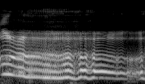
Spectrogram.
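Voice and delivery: tearful groaning.

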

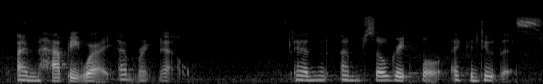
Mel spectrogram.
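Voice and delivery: on the verge of crying. Thanking viewers for their support after quitting, on the verge of crying. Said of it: "Not me crying".

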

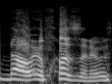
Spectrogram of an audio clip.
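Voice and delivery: speaking through laughter. Denying to another speaker that a joke was funny, laughing while talking. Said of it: "You're laughing, though".

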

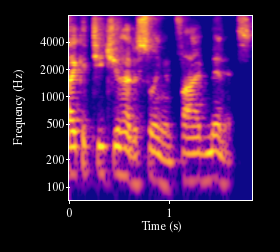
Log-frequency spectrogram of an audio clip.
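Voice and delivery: usual speaking voice

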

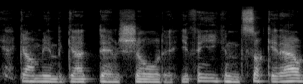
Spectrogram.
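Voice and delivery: put-on Philadelphia man's voice. Voicing a wounded character who asks a player to suck out poison: voicing the character Dingo. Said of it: "he just looks Philly, and he's just like".

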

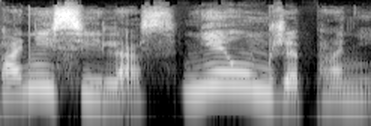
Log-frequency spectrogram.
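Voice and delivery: firm, ringing, wholly certain, convinced exclamation. John reassures the bitten Mrs Silas, exclaimed with great conviction. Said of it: "wykrzyknął z tak wielkim przekonaniem".

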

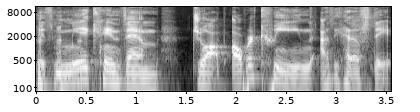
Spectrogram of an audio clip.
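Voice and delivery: ordinary talk

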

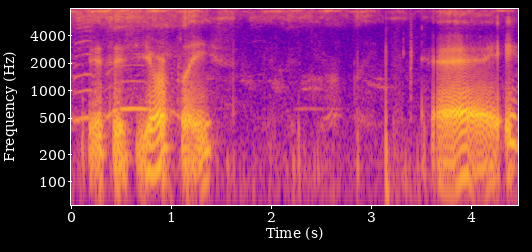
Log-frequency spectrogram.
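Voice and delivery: weird, soft, swooping flirty tone. Talking with a friend, accidentally saying a line in a weird flirty tone. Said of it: "It sounded like I was trying to do some type of weird flirting thing".

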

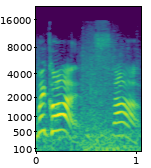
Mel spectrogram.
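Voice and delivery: high-pitched, loud yelling in alarm.

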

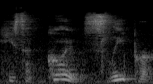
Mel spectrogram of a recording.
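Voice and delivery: hushed, very quiet, very low whisper. A narrator reads Papa speaking as Dot's friends come to see the baby: whispered. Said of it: "whispered Papa".

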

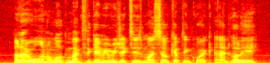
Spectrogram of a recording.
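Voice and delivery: rushed, high-pitched, rattled-off delivery. Host welcoming listeners back to the show with a co-host, said really quickly. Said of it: "You said that really quickly".

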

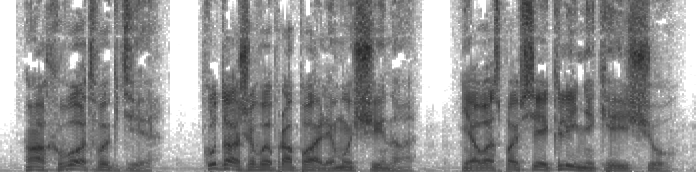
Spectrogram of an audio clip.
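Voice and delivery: high, cross, indignant, fussing outburst. Narrator reading a clinic administrator on finding the wrong man: angrily blurted, indignant. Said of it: "навстречу ему вышла миловидная девушка, лет 20-23, в белоснежной форменной одежде и планшетом для документов в руках".

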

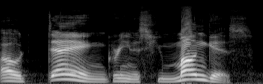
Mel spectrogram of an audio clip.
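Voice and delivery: very loud, all-out hollering yell. Streamer playing a team game mode, yelling. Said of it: "how much I'm yelling".

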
